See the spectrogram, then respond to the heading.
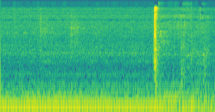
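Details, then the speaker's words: Automatic transmission with the engine running, shifted from park into reverse with the brake held: steady rumble, then one hard bang that shakes everything. The gear slams in; a faulty safety neutral switch is suspected rather than a bad transmission. "when you put it in drive or you put it in reverse it bangs in all right like like this"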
